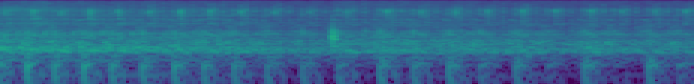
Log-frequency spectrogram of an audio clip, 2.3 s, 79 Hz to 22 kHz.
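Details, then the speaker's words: Kawasaki KLX140 big-bored to 170cc, first start after a top-end rebuild: the starter churns about eight pulses a second without catching after the engine died. Owner suspects the higher compression makes starting harder, and possibly a lean idle. "it just died it seems like the starter is having a harder hard time the bike started"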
